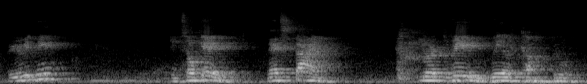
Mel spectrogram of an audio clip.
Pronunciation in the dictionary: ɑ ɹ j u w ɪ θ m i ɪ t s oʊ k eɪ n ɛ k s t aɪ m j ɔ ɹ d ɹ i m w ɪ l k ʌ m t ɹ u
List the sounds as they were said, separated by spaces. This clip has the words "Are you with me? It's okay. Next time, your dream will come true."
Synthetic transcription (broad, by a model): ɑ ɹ j u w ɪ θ m i ɪ t s oʊ k eɪ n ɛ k s t aɪ m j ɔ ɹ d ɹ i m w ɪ l k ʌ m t ɹ u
